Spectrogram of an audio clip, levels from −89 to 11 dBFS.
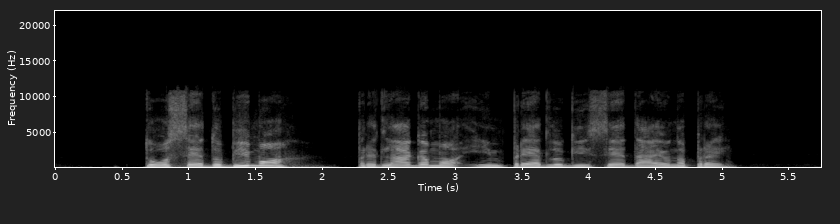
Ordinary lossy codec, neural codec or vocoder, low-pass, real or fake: Opus, 24 kbps; none; 10.8 kHz; real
